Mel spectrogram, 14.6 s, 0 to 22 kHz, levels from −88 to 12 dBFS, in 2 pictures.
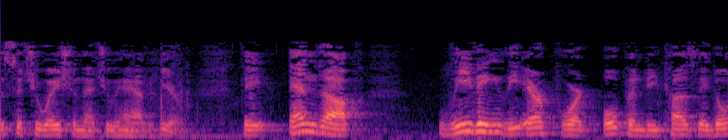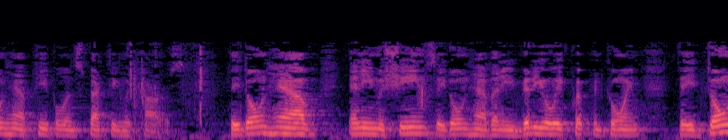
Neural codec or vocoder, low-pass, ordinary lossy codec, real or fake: none; 7.2 kHz; Opus, 64 kbps; real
